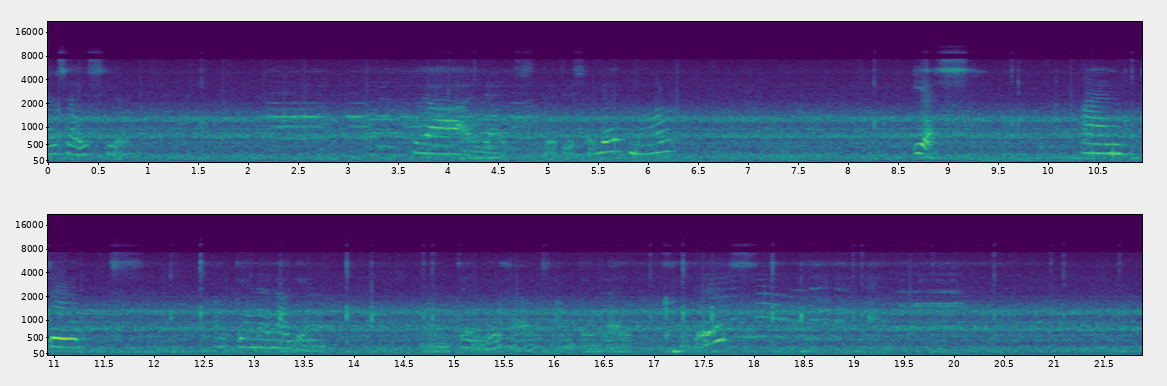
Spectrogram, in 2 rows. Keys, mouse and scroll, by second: 4.3 click, 9.7 click, 10.8 click, 12.5 middle click, 13.3 scroll up 1, 13.9 middle click, 14.7 click, 15.9 click, 17.3 middle click, 18.9 click, 19.8 click, 20.9 click, 21.7 click.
